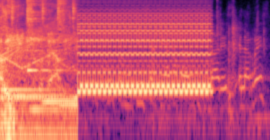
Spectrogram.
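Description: Music cuts off about a second in and a corded desk telephone rings once, a steady ring with a fast warble lasting about two seconds, then stops abruptly.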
